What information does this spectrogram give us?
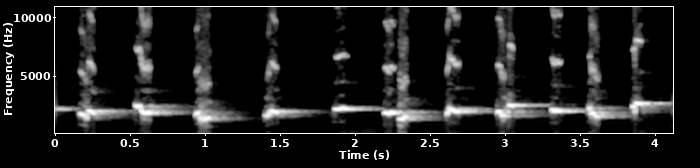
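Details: Lure song of a lively yellow-vented bulbul, the long 'ropel' style: chirpy whistled notes, some drawn out and falling, repeated in quick irregular succession.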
